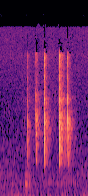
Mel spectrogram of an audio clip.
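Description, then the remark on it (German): A die is rolled and clatters across a hard surface in a quick series of about five sharp, bright clicks, uneven in spacing, the later bounces slightly louder, then it settles into quiet, landing on four. “Nein, nein, der Würfel, der Würfel fällt schon.”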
